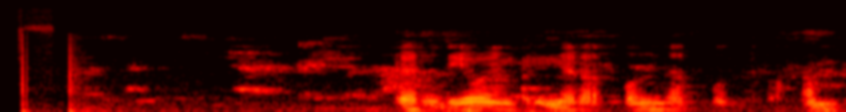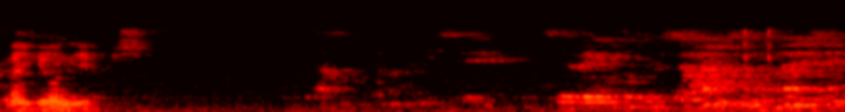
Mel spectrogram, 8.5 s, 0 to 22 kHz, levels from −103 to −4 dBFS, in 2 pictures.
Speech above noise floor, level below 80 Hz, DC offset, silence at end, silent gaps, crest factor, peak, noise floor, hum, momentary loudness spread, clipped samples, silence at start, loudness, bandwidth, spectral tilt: 35 dB; -74 dBFS; under 0.1%; 0 s; none; 22 dB; -34 dBFS; -87 dBFS; none; 19 LU; under 0.1%; 0.1 s; -53 LUFS; 7.4 kHz; -5.5 dB/octave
